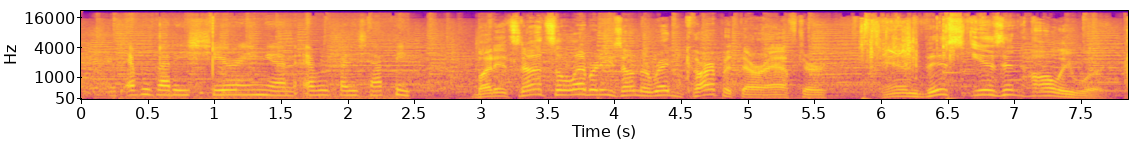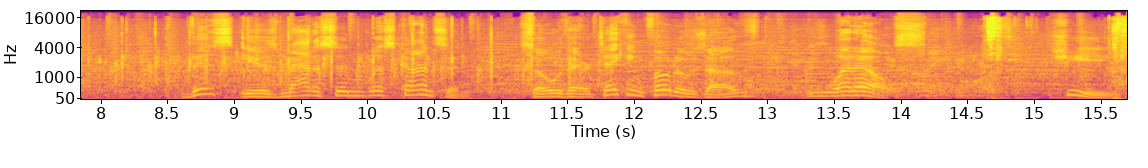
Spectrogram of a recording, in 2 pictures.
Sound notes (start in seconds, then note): 7.3 applause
